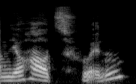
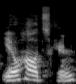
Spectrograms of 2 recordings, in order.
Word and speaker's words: Liu Haocun: Liu Haocun, that's how you pronounce it. Yeah, Liu Haocun.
